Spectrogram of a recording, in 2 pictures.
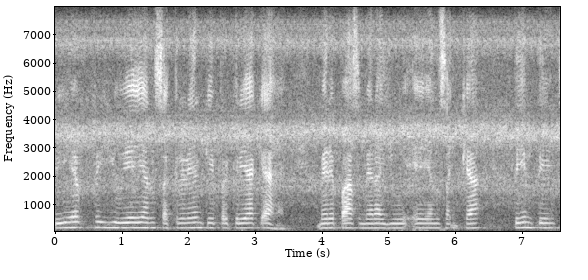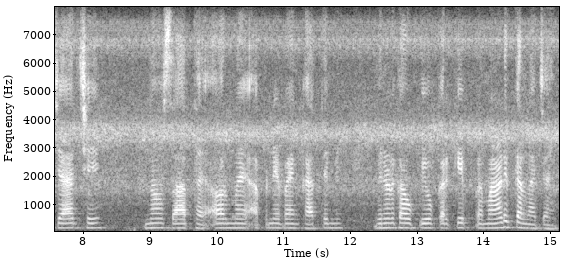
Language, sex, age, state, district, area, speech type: Hindi, female, 60+, Uttar Pradesh, Sitapur, rural, read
